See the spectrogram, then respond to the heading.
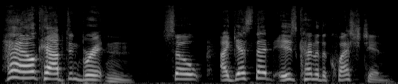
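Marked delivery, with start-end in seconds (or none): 0.0-1.3 hammed-up hail. Echoing co-host's salute, louder and hammed-up. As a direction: belt out a mock-grand hail.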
